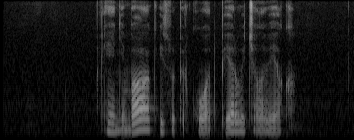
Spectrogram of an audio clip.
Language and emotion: Russian, sad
